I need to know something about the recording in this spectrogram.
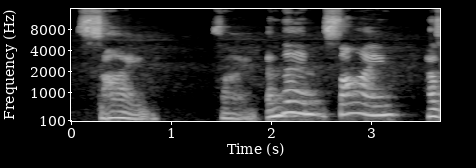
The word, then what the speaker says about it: sine: ratio sine ratio yes it's pronounced sign like a sign like si GN sine but it is not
